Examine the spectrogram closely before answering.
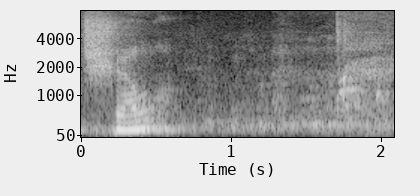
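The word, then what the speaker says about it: Kjell: babysit him here we go my name is chell it's norwegian spelled k-j-e-l-l pronounced shell yeah i know that's not even a joke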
